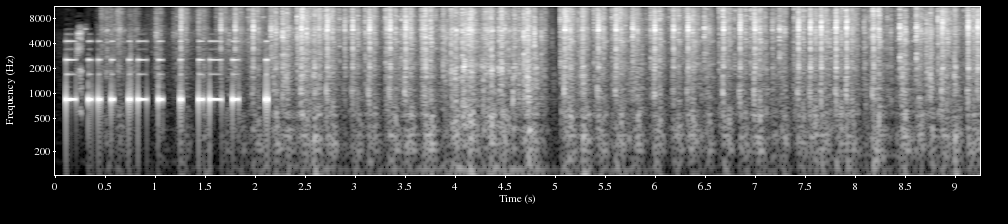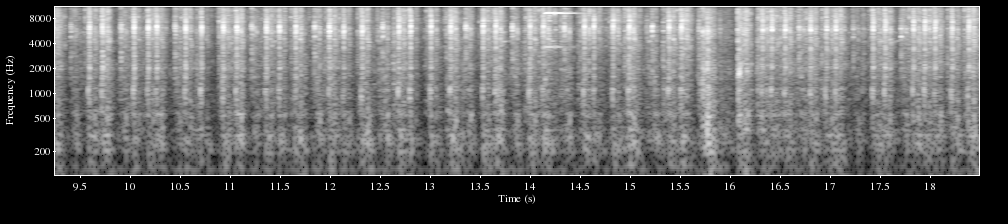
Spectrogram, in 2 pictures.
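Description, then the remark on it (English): A printer printing out a tweet chatters away, a few short electronic beeps at the start giving way to a long, rapid, steady mechanical clatter that keeps going to the end, with no one speaking. “we added a printer to it now, too, so hang on.”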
